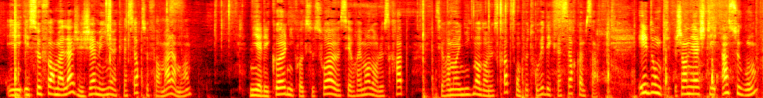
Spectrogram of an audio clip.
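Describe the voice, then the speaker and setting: A woman talking casually through a crafting haul, chatty and hesitant with many fillers and restarts, often dropping into soft asides. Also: medium pitch, background noise. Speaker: crafting vlogger.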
